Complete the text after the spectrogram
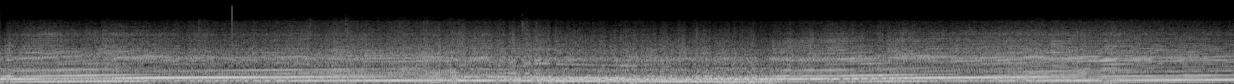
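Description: A race car engine roars loudly from inside the cabin, its pitch rising and falling as the driver shifts gears.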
